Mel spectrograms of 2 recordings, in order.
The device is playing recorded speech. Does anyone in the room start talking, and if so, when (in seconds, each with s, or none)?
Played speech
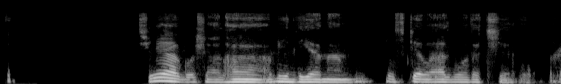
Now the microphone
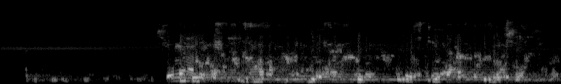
none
